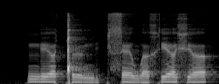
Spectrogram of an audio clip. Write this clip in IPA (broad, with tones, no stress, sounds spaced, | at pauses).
ŋ e˦˥ ɐ̯ ǃ ø˧˩ ŋ i˩ k s ɛ˧˩ w ɐ˩˧˩ x ɾʲ ɛ˥˧ ɐ̯ xʲ ɐ˦˥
